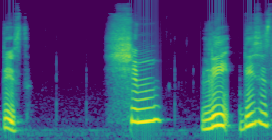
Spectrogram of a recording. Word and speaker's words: 심리: Again, 심, you already closed your mouth. So when you pronounce the following sound very quickly, rolling your tongue requires a lot of work. So instead of rolling, you just quickly pronounce without rolling, like 심리, not 심리, 심리.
